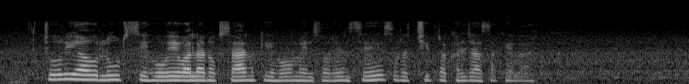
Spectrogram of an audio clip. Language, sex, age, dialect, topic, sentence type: Bhojpuri, female, 41-45, Western, banking, statement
